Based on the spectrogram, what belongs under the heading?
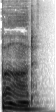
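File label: "bard", British English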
